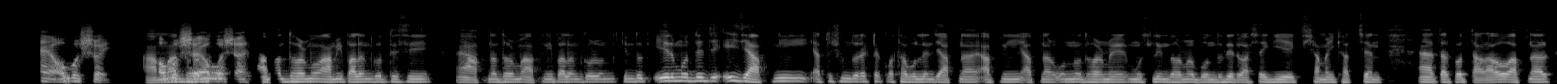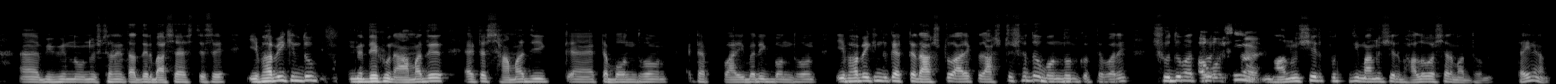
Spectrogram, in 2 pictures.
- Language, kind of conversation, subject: Bengali, unstructured, ধর্মীয় পার্থক্য কি সত্যিই মানুষের মধ্যে সৌহার্দ্য কমিয়ে দেয়?
- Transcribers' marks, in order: static; other background noise; unintelligible speech; "অবশ্যই" said as "অবছয়"; distorted speech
